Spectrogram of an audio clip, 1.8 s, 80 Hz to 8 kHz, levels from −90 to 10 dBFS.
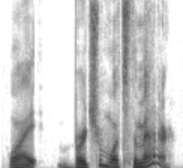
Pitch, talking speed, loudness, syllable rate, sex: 165 Hz, 165 wpm, -16 LUFS, 4.9 syllables/s, male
